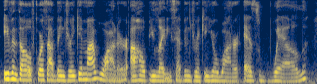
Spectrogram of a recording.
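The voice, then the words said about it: Raspy voice. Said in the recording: “My voice is still kind of raspy.”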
